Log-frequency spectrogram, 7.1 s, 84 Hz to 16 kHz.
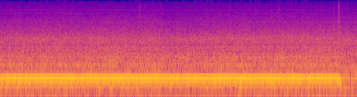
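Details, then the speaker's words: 1995 Sharp Comfort Touch 8,500 BTU window air conditioner started before cleaning; much quieter than the 10,500 unit, with a steady even hum, no rattles or grinding, and the compressor sounds healthy. "hear there's the compressor doesn't sound bad at all"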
